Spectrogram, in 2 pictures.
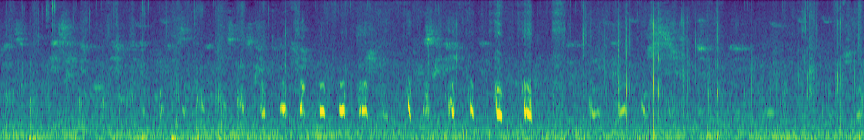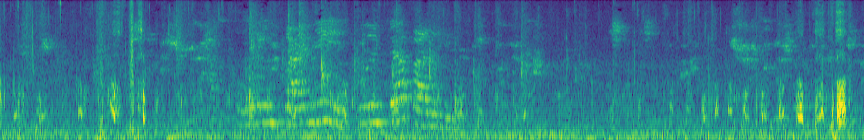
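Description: Rabbits chewing grass, heard as faint, scattered crisp clicks, with a voice in the background: a quick run of short sounds about three seconds in and a longer rising-and-falling stretch about eleven seconds in.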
